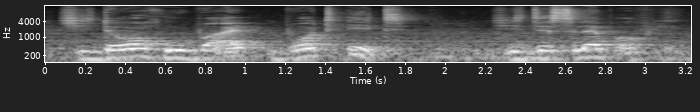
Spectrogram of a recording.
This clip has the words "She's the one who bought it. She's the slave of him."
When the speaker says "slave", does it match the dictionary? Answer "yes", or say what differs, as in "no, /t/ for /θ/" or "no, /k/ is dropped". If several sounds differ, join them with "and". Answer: no, /p/ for /v/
